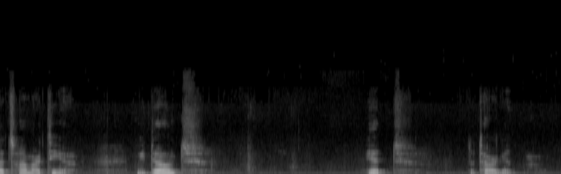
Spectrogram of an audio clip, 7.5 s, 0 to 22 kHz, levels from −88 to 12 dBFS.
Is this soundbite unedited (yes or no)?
no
